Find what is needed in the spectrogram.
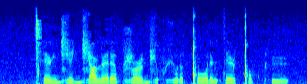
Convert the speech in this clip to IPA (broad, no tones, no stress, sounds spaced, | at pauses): ǀʰ e ɳ d͡ʑ e d͡ʑ ɑ ɳ ɛ ɾ ɛ p ʐ ɔ ɭ d͡ʑ ɵ f ʒ u ɾ ɵ ǃ o ɾ e ɳ t e ɭ ǃ o p ʈʰ y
